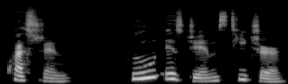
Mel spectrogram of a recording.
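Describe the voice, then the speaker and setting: A woman reading an English listening test in a slow, carefully enunciated way. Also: fairly low pitch, big pitch swings, a bit bright, no room sound. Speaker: test audio reader.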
